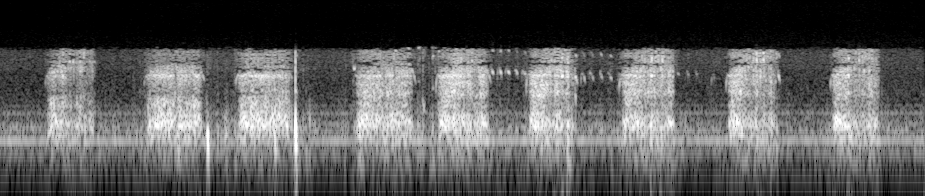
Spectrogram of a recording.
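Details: Barn owls bonding at a nest cavity on Audubon Starr Ranch, California: loud, rasping, breathy hisses repeat roughly once a second in a steady series of eight or nine, over a low constant hum.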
